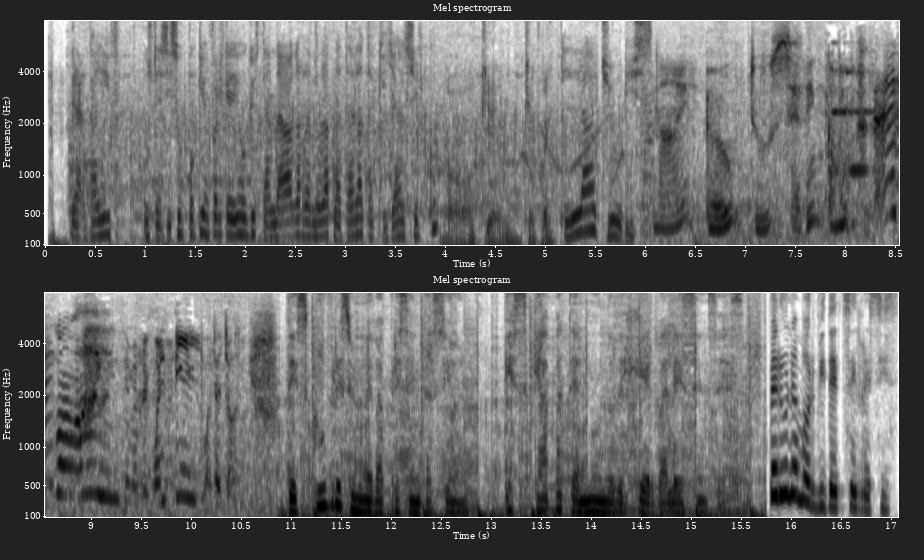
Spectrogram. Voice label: spanish colombian commercial; Kolumbien; Spanisch (Kolumbien); Synchronsprecherin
